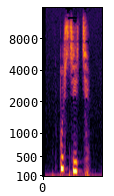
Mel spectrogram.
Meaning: 1. to let (go), to allow, to permit, to release 2. to set going, to set in motion, to set in operation, to start, to set working 3. to let in 4. to launch, to throw
- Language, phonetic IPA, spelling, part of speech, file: Russian, [pʊˈsʲtʲitʲ], пустить, verb, Ru-пустить.ogg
